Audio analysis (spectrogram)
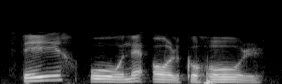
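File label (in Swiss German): "ohne alkohol", Bas Rhin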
